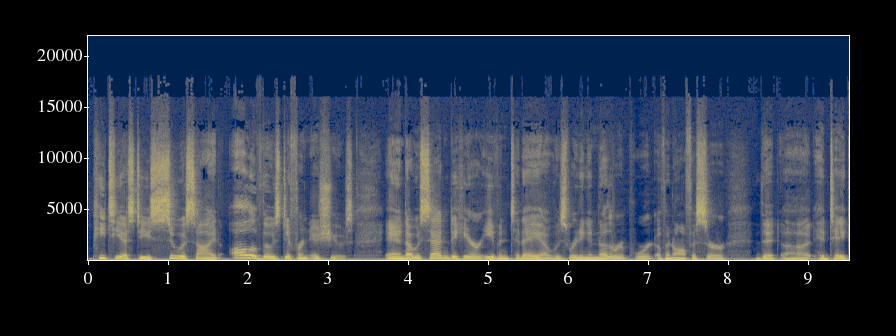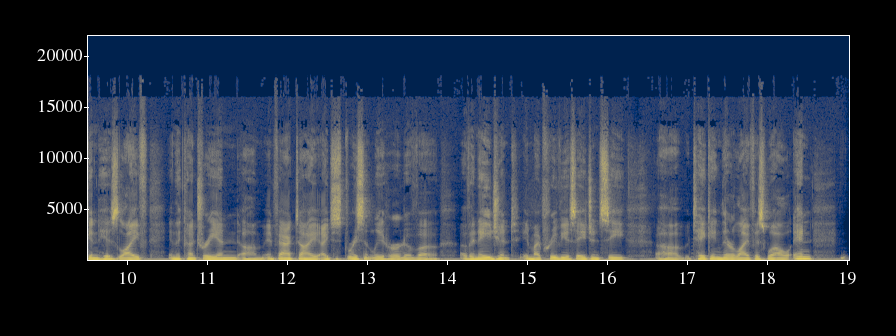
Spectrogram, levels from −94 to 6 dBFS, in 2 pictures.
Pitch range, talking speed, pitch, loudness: 125-150 Hz, 180 wpm, 135 Hz, -14 LUFS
